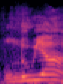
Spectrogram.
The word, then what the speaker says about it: Luya: government funding i think it's spelled l-u-y-a luyah i think it's how it's pronounced and spelled uh they got uh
